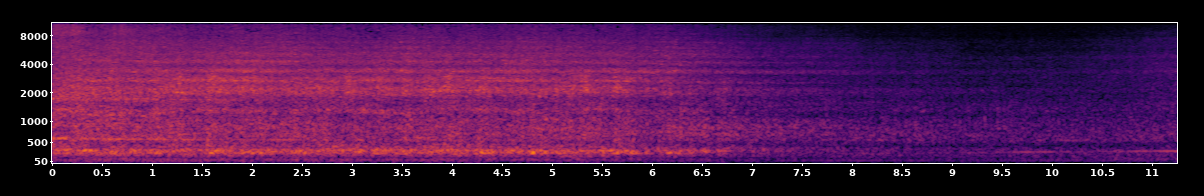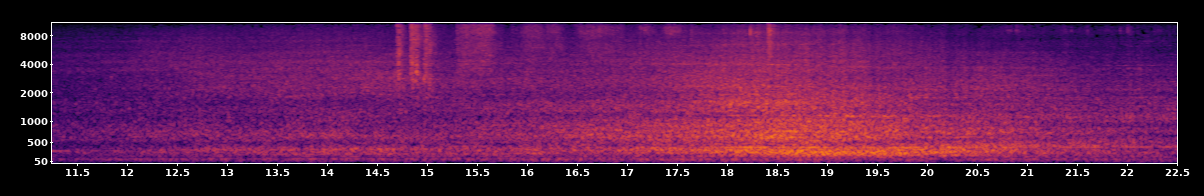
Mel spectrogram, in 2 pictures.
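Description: Trains passing close by: a loud rumble of wheels on rail that fades about seven seconds in, then builds again to a second loud passing near the end. A few short high-pitched squeaks come from the wheels about fifteen seconds in.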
